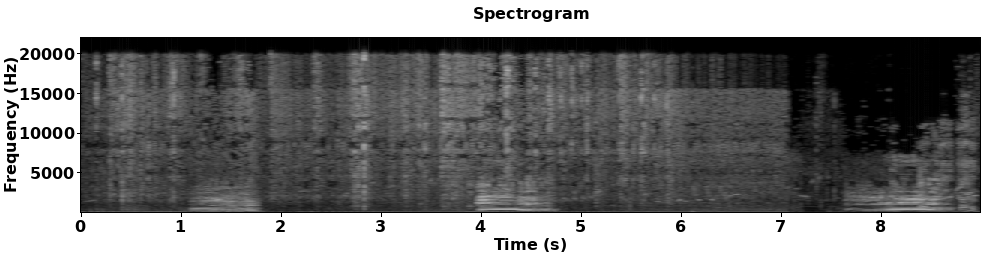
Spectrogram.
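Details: Herd of village cattle crossing a river on the way to the farm pen; three long harmonic moos near 1, 4 and 8 seconds, each lasting under a second, over a steady low rumble of background noise.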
